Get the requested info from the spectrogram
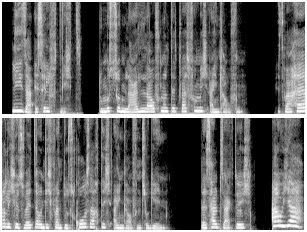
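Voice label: German, child, character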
